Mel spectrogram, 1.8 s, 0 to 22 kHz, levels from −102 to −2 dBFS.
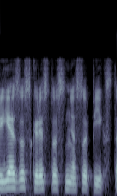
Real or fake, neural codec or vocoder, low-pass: real; none; 7.2 kHz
